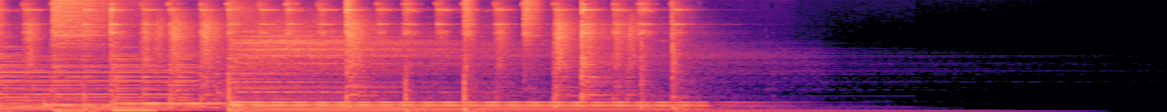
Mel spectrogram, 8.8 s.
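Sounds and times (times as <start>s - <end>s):
guitar accompaniment for a grand finale: 0.0s - 5.1s.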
